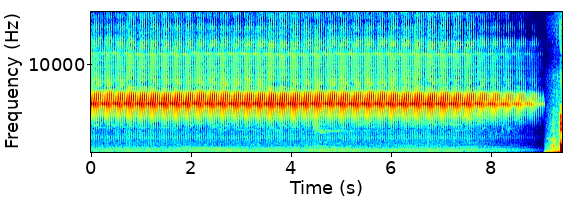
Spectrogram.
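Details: Common Grasshopper Warbler at Gibraltar Point, Lincolnshire, where two to three pairs nest, reels a high, dry, insect-like trill, unbroken for about nine seconds before cutting off abruptly; the song can run two or three minutes.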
